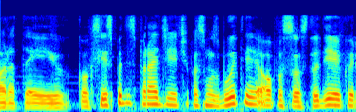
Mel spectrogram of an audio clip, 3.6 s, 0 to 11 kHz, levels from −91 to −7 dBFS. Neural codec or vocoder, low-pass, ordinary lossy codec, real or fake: none; 7.2 kHz; AAC, 32 kbps; real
